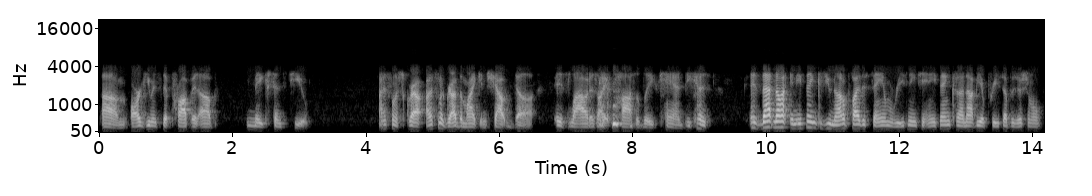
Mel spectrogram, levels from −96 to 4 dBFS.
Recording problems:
phone-call audio

